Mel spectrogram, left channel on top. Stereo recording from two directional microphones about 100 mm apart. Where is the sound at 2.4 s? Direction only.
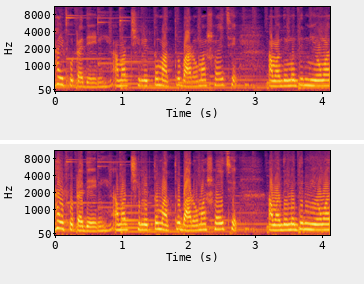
30° right (ahead or behind).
